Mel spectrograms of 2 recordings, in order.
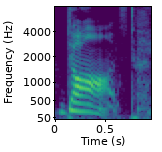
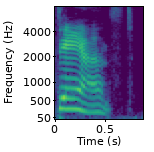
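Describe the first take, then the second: First: It is said in a British accent. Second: It is said in an American accent. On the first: The speaker calls it wrong. "not danced. You are not British" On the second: The speaker calls it right. "The word is pronounced danced"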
